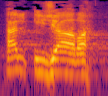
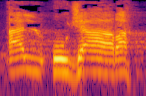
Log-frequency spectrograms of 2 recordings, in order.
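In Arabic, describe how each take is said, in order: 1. تبدأ الكلمة بالحركة i. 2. تبدأ الكلمة بالحركة u. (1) "فأفصحها هو كسر الهمز" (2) "ويصح أن تقول الأجارة بالضم"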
